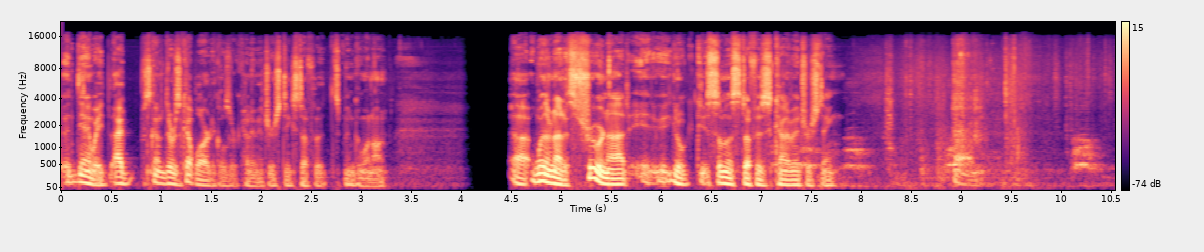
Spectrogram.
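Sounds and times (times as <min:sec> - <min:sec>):
speech: 0:00.0 - 0:03.6, 0:04.5 - 0:09.2
dog barking upstairs: 0:07.0 - 0:08.2, 0:08.8 - 0:09.3, 0:10.1 - 0:10.5.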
